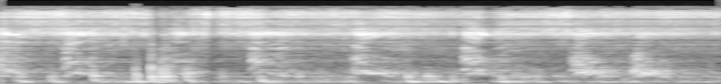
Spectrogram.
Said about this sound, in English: Yep, there's a dog.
